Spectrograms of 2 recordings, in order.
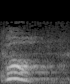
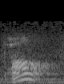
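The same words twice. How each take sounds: First: It is called with anxious worry. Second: It is called calmly and casually.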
